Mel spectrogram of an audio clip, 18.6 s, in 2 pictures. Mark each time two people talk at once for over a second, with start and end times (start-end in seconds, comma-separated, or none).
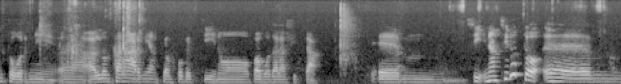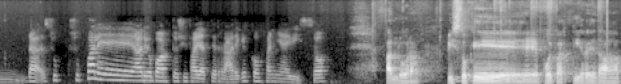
none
